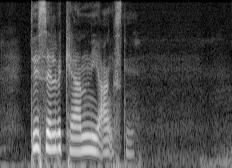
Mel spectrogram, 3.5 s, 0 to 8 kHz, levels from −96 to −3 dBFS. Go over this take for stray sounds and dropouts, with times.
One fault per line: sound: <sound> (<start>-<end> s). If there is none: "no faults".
no faults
